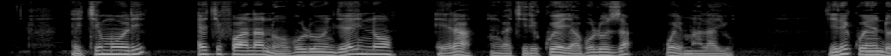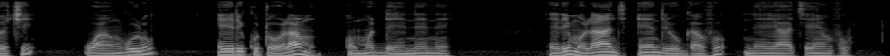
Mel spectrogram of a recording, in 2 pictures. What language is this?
Soga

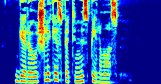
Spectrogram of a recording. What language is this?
Lithuanian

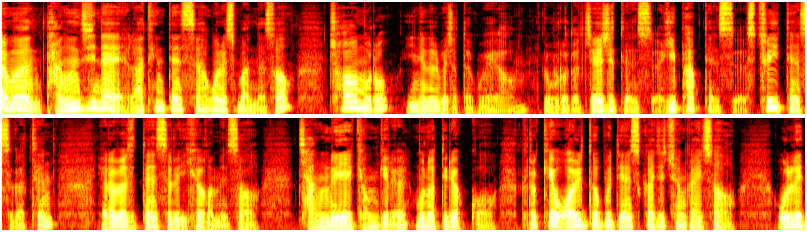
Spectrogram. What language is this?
Korean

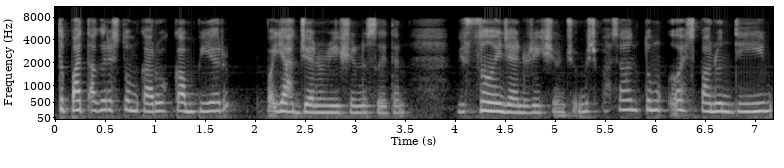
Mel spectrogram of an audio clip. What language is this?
Kashmiri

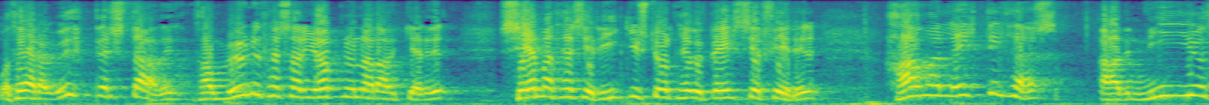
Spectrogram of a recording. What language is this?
Icelandic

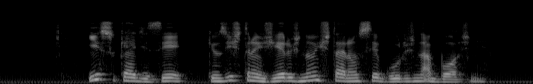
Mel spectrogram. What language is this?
Portuguese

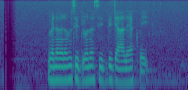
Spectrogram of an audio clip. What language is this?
Sinhala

